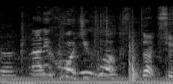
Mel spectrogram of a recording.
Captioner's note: bubble of voices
